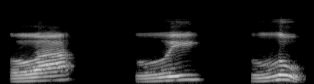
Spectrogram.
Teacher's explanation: लाल का मखरज है जुबान का सिरा और ऊपर के दांतों के अंदरूनी किनारे। सिरा यानी नोक थोड़ी सी बाहर निकलेगी।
